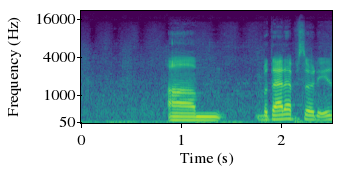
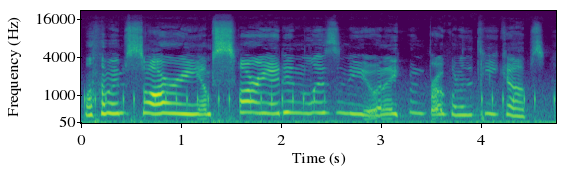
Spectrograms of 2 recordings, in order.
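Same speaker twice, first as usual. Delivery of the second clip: put-on extremely high, squeaky apologetic kid; exaggerated child voice. Child apologizing to mom over a broken teacup, squeaky falsetto. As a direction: plead like a tiny guilty child in falsetto. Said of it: "That was the worst voice I've ever done".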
